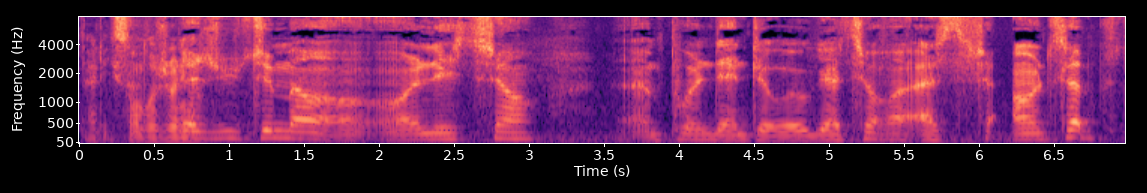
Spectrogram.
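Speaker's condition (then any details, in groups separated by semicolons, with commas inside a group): Cerebral palsy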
